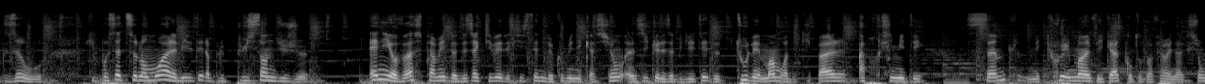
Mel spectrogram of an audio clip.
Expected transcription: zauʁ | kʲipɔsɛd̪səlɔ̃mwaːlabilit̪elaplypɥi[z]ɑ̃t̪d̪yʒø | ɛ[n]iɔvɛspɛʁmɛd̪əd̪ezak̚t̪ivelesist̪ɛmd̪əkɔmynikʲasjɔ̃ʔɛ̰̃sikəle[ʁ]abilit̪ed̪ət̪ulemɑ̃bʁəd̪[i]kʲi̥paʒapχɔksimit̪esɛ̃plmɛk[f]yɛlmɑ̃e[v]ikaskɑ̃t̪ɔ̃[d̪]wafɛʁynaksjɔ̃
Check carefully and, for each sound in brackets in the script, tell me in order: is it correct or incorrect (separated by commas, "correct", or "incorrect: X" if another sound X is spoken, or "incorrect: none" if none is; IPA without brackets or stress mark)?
incorrect: s, correct, incorrect: z, incorrect: e, incorrect: χ, incorrect: f, correct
